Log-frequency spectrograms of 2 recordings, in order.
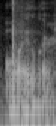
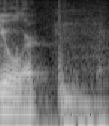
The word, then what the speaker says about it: Euler: I'll just say Lars and I'll just say Euler six it's pronounced oil or not Euler I learned that the hard way I see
